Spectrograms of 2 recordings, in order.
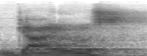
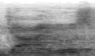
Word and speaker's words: Gaius: beginning so of course the name Gaius was written with the C because that's the owner that they had that's a letter that represented both this curse sound and the good sound and when they introduced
